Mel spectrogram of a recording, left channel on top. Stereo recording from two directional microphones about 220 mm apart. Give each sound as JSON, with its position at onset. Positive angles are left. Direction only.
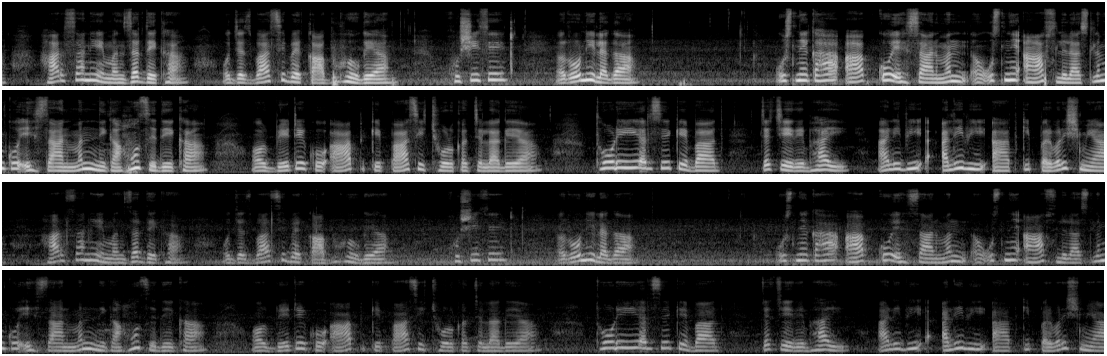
{"t": 0.4, "sound": "speech", "side_deg": 45}
{"t": 7.8, "sound": "a woman's voice", "side_deg": 40}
